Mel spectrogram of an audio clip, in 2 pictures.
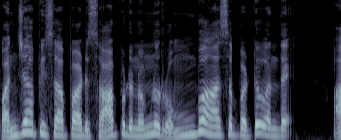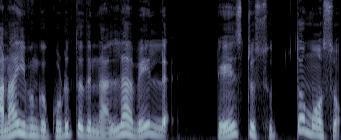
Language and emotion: Tamil, sad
